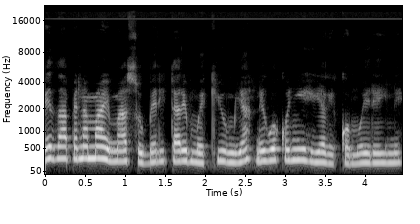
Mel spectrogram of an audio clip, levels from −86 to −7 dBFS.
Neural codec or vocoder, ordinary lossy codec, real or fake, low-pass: none; none; real; 19.8 kHz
